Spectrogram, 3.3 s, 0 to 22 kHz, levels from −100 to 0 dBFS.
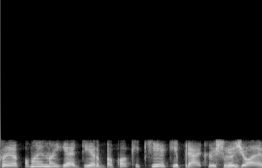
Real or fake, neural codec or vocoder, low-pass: fake; codec, 24 kHz, 1 kbps, SNAC; 3.6 kHz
